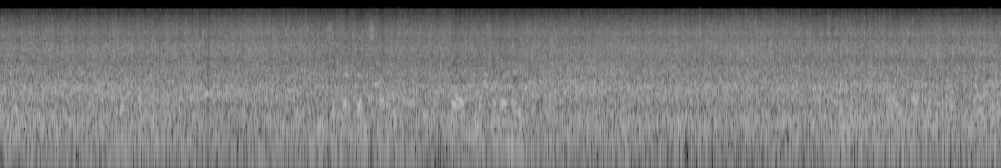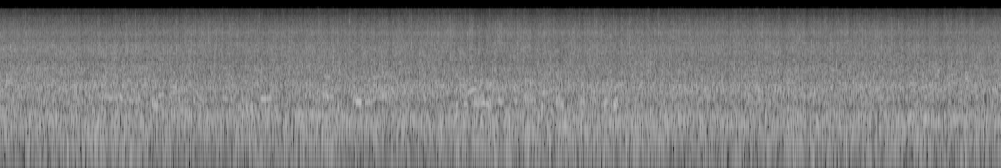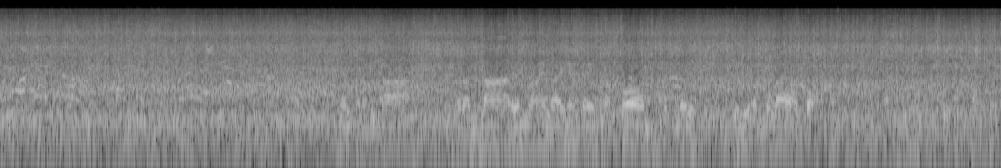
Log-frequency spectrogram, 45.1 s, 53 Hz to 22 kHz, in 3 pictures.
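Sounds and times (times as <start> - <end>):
faint voices: 0.0 - 45.0
floodwater rushing: 0.0 - 45.0
heavy rain pouring: 0.0 - 45.0.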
